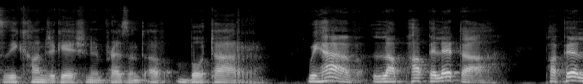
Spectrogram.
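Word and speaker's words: votar: verb to vote is botar notice that the V generally sounds like a B in Spanish I think that's a bit Regional but around here it's pretty common to pronounce it that way botar and botar incidentally is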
